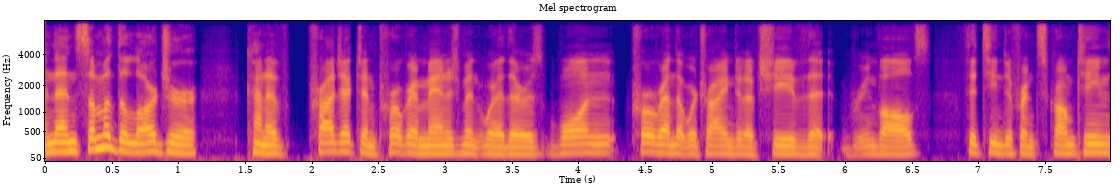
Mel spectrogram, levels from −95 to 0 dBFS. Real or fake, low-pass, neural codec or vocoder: fake; 7.2 kHz; codec, 16 kHz in and 24 kHz out, 0.4 kbps, LongCat-Audio-Codec, two codebook decoder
